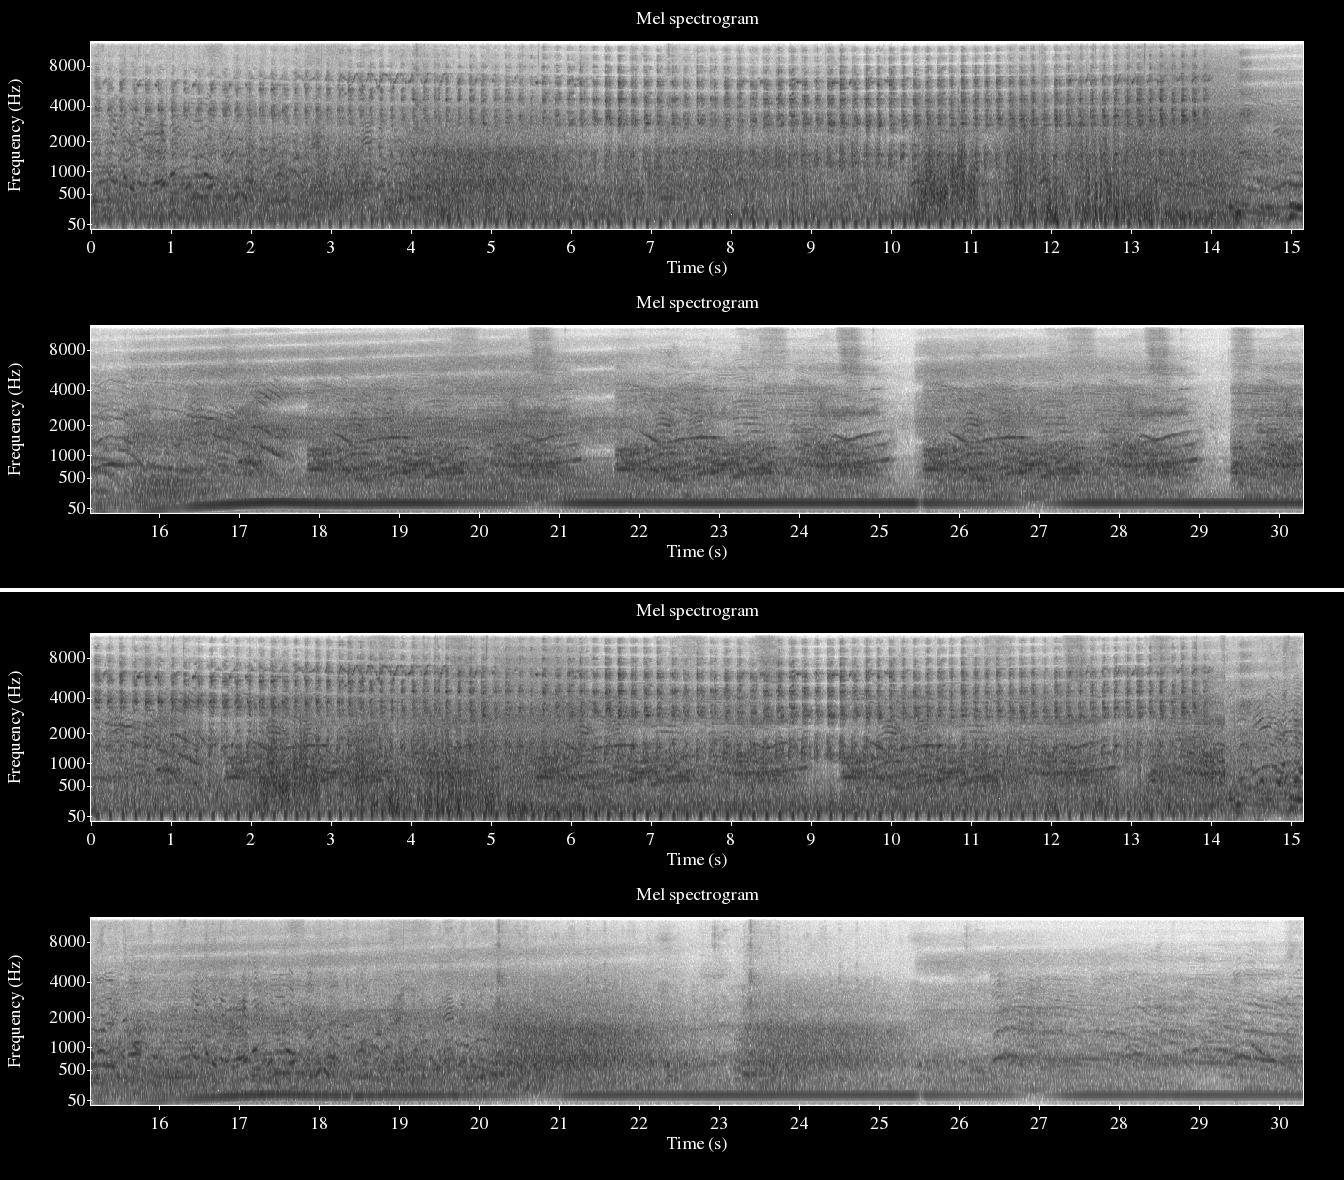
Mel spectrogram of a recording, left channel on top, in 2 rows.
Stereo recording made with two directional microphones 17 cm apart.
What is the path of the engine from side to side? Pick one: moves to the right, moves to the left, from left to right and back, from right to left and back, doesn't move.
moves to the left.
